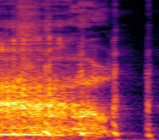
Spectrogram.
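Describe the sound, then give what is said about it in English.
A person imitates the roar of a bear-like monster in a forest with a sustained, gravelly, low growl for under a second, then breaks off into two short breathy bursts. “they kept seeing beasts and bear-like monsters they described moving through the forest and roaring at them.”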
